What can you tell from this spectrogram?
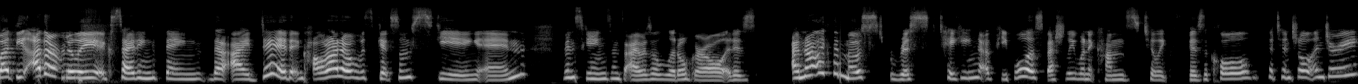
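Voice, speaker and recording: On a very clean recording with a silent background and a dry, close sound with no echo, a woman speaks at a moderate pace in a high voice with very wide pitch swings. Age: 30s. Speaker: podcast co-host. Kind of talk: casual chat.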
